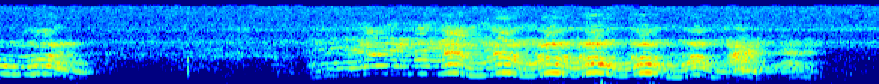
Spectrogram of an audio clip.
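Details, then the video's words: Sam, a Welsh Springer Spaniel, singing: a short falling whine, then a long warbling howl that wavers up and down in pitch for about three seconds before fading. "Singin' Sam - Welsh Springer Spaniel"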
